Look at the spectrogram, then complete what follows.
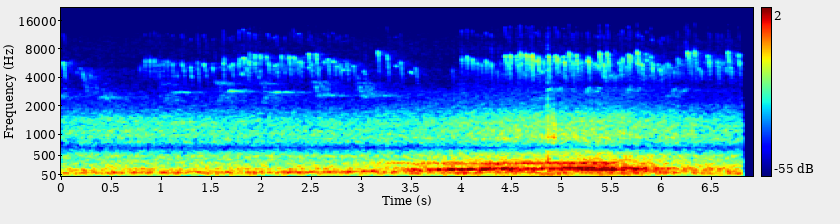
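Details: Several chimney swifts circling and dropping into a chimney in Macon, Georgia, on April 6, 2016, give high, rapid, twittering chips in overlapping bursts over steady low traffic and wind noise.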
